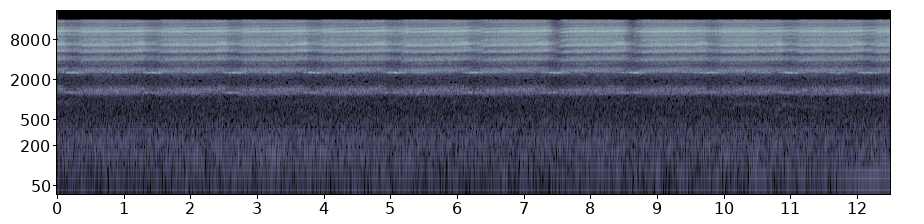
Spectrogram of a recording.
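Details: Cicada singing: a continuous, shrill, high buzzing made of stacked bright tones, dipping briefly about every second and a quarter, steady and unbroken throughout, with no other animals, voices or music.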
